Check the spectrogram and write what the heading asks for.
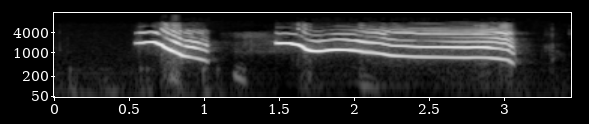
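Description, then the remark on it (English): Two imitated cow elk calls: a short, falling nasal mew, then a longer whiny one that holds steady before dropping off at the end. No talking. “And then once you give that cow sound, now you've given cow sound after the bull went through his little ceremony, his his his courting process.”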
